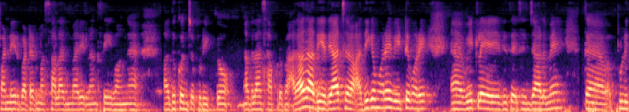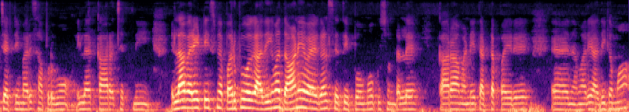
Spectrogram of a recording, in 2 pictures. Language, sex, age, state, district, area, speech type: Tamil, female, 30-45, Tamil Nadu, Krishnagiri, rural, spontaneous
